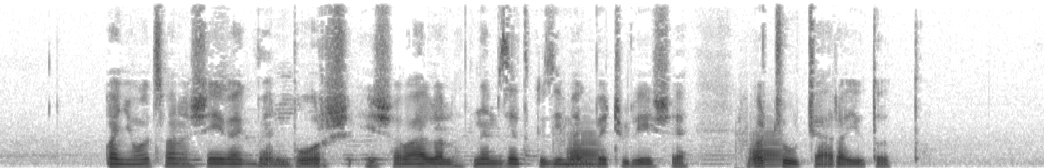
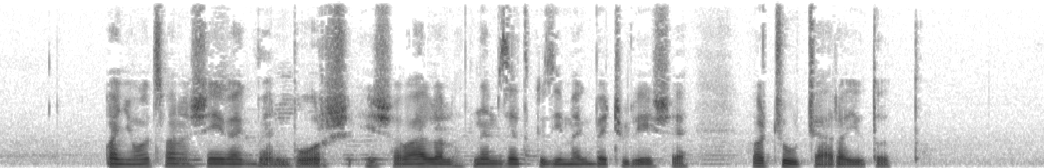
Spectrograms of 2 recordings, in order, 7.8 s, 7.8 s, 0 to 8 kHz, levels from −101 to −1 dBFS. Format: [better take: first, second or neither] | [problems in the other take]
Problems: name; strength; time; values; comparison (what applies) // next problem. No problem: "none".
second | background sound (Brass instrument); 3 dB below the speech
